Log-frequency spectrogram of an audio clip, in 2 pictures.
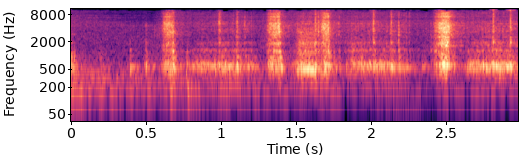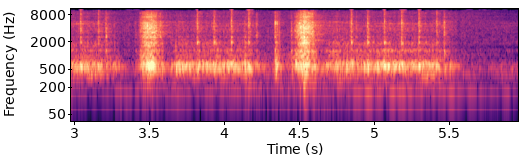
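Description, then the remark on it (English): A telephone being dialed: a run of mechanical clicking and whirring in several short bursts with brief pauses between them, fairly quiet, with no voices. “Okay, if I use your phone for a minute?”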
